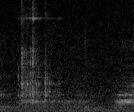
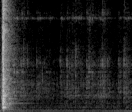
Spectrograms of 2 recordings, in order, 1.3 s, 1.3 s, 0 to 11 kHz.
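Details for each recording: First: Garrard 86SB record deck after repairing a worn gear; a few light clicks and a short ratcheting shift as the speed selector moves 33 to 45 and back to 33; speed change mechanism works normally. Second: Garrard 86SB record deck motor: after the start-up thump, a steady low hum with a faint scratchy rasp repeating several times a second; rotor likely rubbing the coil sides, bearing inspected.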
